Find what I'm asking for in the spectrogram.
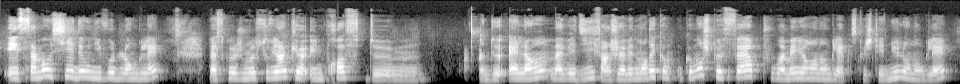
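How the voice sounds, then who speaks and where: A woman's voice: on the high side, fast talker, mellow. A young woman from Haute-Savoie talking candidly to camera in a casual vlog, with many restarts and fillers. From Haute-Savoie, France. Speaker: YouTuber.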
